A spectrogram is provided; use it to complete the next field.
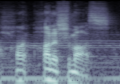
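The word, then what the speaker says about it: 話します: the end of a hanashimasu or You know, there's actually a U at the end of it, but you don't pronounce it. That's silent.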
